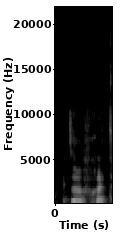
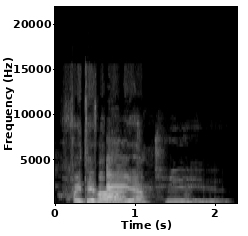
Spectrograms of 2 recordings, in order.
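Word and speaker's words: Fréteval: One of them famously, de Fretal, I don't know if I've actually pronounced that correctly. Freteval, Freteval.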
